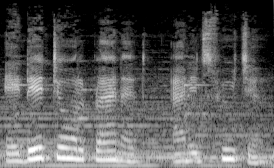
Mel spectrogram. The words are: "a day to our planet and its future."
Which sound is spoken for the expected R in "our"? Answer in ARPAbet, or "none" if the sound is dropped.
L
